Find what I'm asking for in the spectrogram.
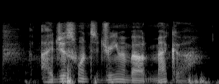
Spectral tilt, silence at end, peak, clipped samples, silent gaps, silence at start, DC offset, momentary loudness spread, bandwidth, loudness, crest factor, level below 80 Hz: -2.5 dB/octave; 0.15 s; -6 dBFS; under 0.1%; none; 0.05 s; under 0.1%; 8 LU; 8.4 kHz; -25 LUFS; 22 dB; -50 dBFS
